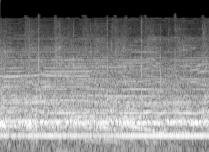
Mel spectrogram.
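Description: Small crowd of spectators cheering and shouting just after a goal, many voices overlapping, with one long steady note held through it.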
